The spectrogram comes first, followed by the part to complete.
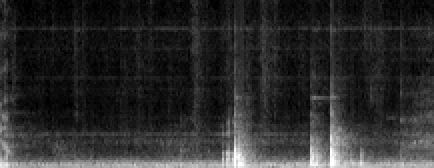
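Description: Light metallic clinks and knocks from a metal ring handled against a wooden tabletop while a rope knot is tightened around it: one knock a little past two seconds in, then two quick clinks about a second later.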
